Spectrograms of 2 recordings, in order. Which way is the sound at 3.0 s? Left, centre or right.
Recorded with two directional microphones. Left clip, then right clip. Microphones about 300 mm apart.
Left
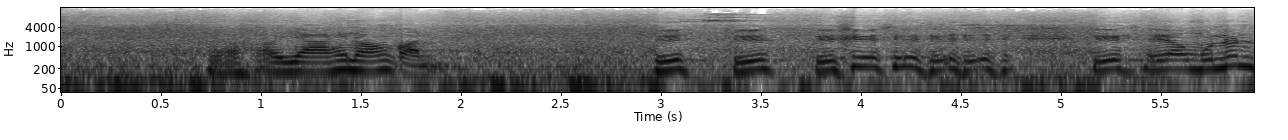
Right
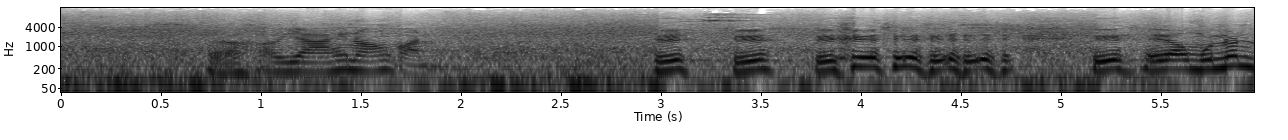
Right.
